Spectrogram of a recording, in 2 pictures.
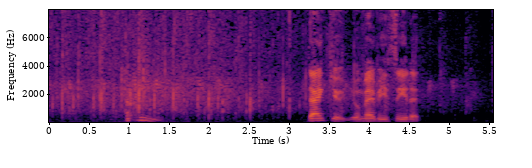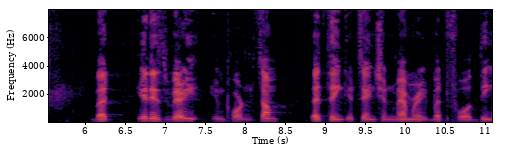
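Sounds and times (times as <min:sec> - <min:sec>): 
audience applause: 0:00.0 - 0:05.8
speech: 0:01.0 - 0:01.6, 0:03.2 - 0:04.7, 0:06.1 - 0:11.0.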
